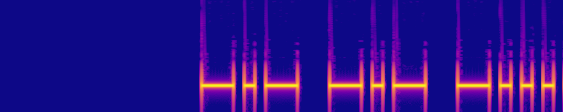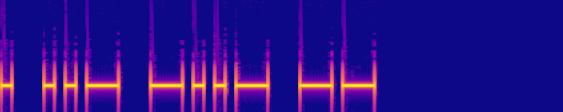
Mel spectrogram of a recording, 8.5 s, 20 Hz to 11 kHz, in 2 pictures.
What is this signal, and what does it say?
Morse code, heard as a keyed tone, about 15 wpm, 700 Hz. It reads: KK6UXM
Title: USA Call Signs Repeated 2x 15wpm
